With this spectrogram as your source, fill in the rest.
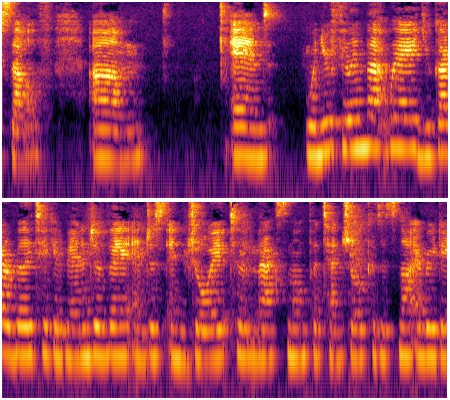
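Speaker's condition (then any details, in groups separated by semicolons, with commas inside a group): No condition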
